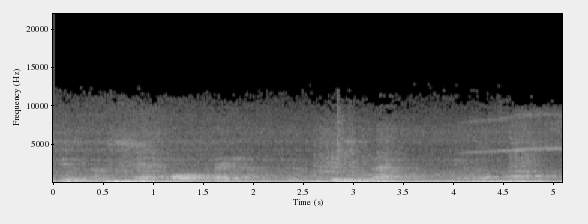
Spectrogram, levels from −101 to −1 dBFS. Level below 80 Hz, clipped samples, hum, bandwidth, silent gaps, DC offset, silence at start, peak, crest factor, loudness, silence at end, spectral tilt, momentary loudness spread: -22 dBFS; under 0.1%; none; 10.5 kHz; none; under 0.1%; 0 s; -6 dBFS; 14 dB; -25 LUFS; 0 s; -6.5 dB/octave; 12 LU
